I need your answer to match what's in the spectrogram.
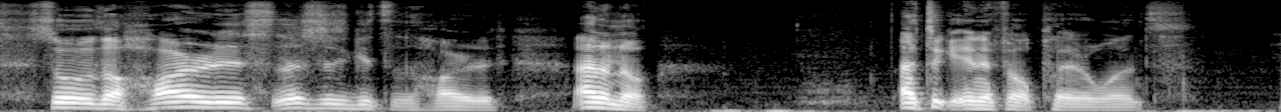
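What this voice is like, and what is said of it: Choked-up, emotional voice. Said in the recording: “I'm getting all choked up ... I'm getting choked up”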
